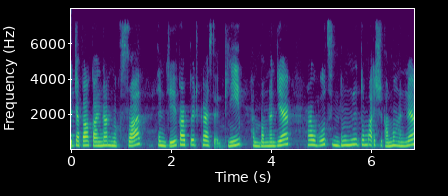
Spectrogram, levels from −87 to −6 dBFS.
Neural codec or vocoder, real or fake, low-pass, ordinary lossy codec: autoencoder, 22.05 kHz, a latent of 192 numbers a frame, VITS, trained on one speaker; fake; 7.2 kHz; none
